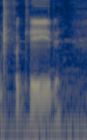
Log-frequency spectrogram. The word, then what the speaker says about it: Facade: So I bring in Incineroar to take a hefty chunk from Facade. I know it's pronounced Facade. I just like to say Facade.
